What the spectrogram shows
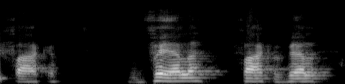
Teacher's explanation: né por aí né manga e o Lábio dentais que é quando o lábio inferior e os dentes superiores tocam-se criando obstáculo parcial a corrente de ar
